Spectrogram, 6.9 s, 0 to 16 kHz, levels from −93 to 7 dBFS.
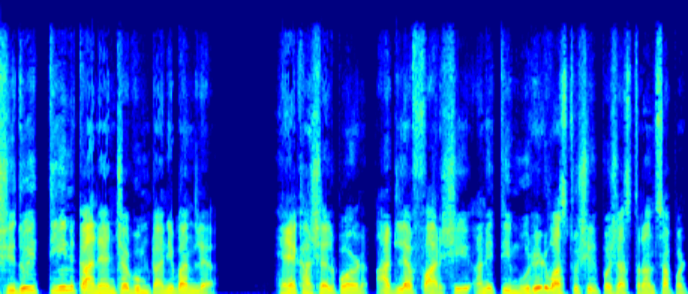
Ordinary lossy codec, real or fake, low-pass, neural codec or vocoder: AAC, 48 kbps; fake; 14.4 kHz; codec, 44.1 kHz, 7.8 kbps, Pupu-Codec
